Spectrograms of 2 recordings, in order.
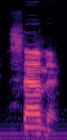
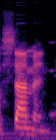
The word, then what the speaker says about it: salmon: we pronounce this as salmon right okay we should like read l silently i mean we should we should not read l or we should not pronounce l it's a silent l so salmon what what i have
